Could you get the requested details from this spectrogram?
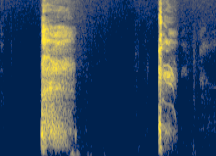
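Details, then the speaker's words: A person who says they are really sick coughs twice in a quiet room: the first cough longer and rougher, the second short. "today I'm really sick so I'll get mid prayers in the comments section below I'm really sick"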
